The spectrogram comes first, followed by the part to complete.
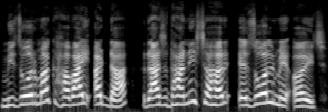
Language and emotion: Maithili, neutral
